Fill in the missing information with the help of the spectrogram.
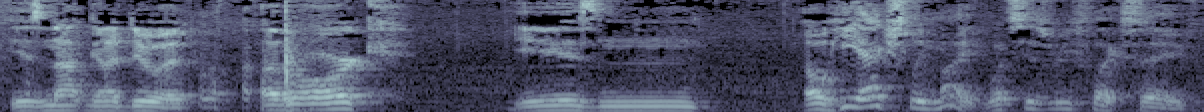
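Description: A jovial man narrating a tabletop game casually as game master, quick to laugh. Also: medium pitch, animated, mellow. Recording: echoey room, faint clicky noise.

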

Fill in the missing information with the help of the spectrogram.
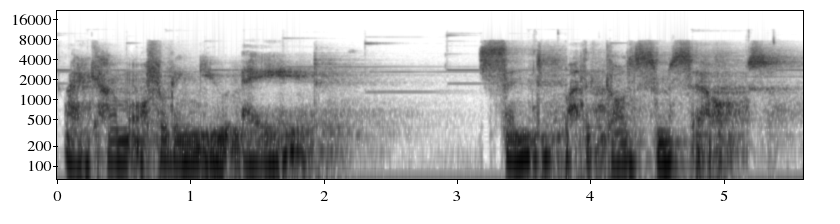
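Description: Man voicing a slow, coaxing dark spirit in echoing gloom. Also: mid-range voice, level tone, gravelly, exaggerated voice. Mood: coaxing, sinister. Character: mysterious dark spirit voice, coaxing, sinister tempter. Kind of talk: tabletop role-play. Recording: dull, very echoey, music behind.

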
